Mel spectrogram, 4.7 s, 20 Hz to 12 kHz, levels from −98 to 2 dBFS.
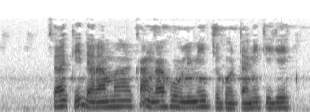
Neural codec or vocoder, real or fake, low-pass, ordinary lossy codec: none; real; 7.2 kHz; AAC, 64 kbps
